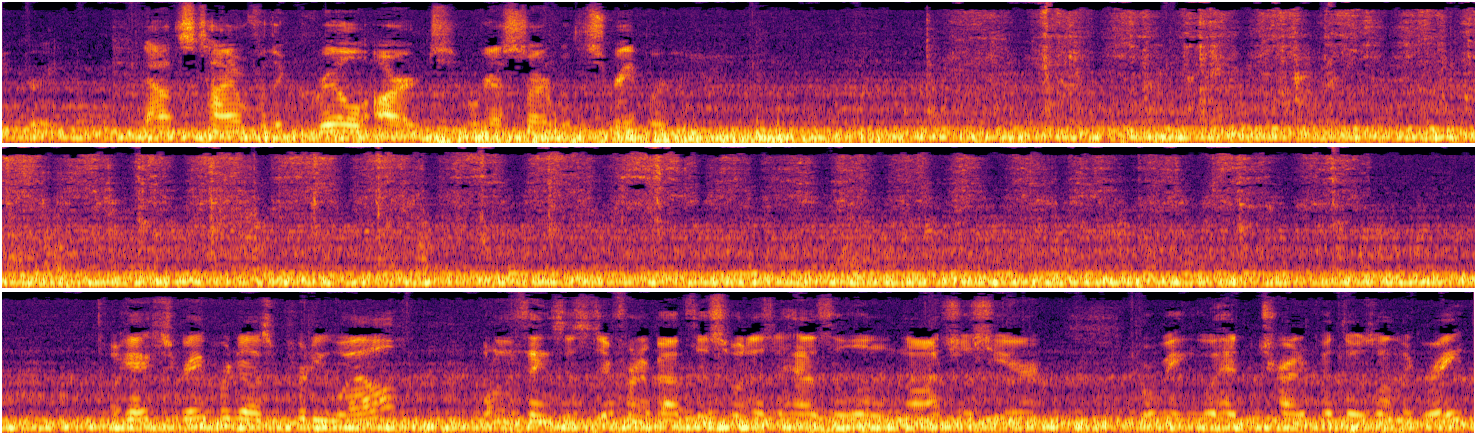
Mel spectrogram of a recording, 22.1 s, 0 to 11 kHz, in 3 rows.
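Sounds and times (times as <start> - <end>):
steady low hum: 0.0 - 22.0
grill brush scraping grates: 4.6 - 14.5.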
